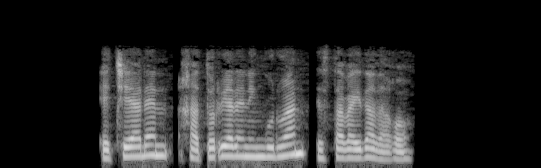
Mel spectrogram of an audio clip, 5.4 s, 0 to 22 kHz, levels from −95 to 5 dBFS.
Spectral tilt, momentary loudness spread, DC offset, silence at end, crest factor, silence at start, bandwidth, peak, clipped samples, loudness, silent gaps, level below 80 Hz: -6 dB/octave; 6 LU; under 0.1%; 1.3 s; 16 dB; 1 s; 7.8 kHz; -4 dBFS; under 0.1%; -19 LUFS; 1.74-1.78 s, 3.10-3.16 s; -60 dBFS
